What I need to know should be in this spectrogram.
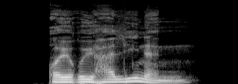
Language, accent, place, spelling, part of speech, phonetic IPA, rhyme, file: German, Germany, Berlin, euryhalinen, adjective, [ɔɪ̯ʁyhaˈliːnən], -iːnən, De-euryhalinen.ogg
- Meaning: inflection of euryhalin: 1. strong genitive masculine/neuter singular 2. weak/mixed genitive/dative all-gender singular 3. strong/weak/mixed accusative masculine singular 4. strong dative plural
